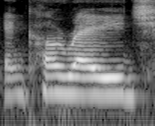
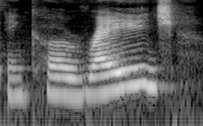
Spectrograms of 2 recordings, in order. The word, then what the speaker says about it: encourage: it's like age but because it's a weak syllable we're not going to pronounce it with that stress encourage we're going to pronounce it more with a weak sound encourage enage encourage number 35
